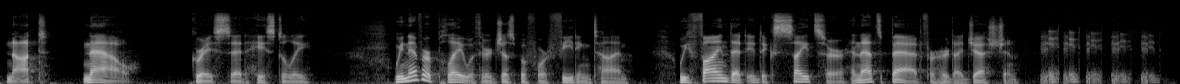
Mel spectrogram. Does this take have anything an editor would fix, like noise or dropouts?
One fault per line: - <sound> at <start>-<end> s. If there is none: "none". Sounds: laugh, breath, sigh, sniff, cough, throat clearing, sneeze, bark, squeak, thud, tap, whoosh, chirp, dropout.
- laugh at 10.4-11.6 s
